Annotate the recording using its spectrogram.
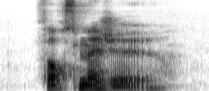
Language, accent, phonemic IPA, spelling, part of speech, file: French, France, /fɔʁ.s(ə) ma.ʒœʁ/, force majeure, noun, LL-Q150 (fra)-force majeure.wav
- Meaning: force majeure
